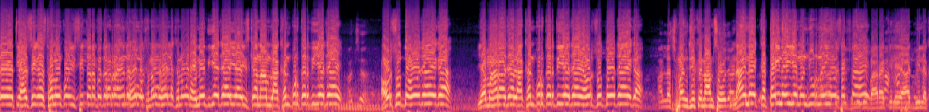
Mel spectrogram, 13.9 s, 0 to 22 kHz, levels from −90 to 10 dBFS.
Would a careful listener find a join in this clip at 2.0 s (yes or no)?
yes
